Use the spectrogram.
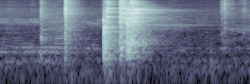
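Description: Eggs cracked against a bowl while making a healthy homemade breakfast pizza, a series of sharp clinks and taps on the rim, two louder knocks close together in the middle, then a faint final tap, heard alone.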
